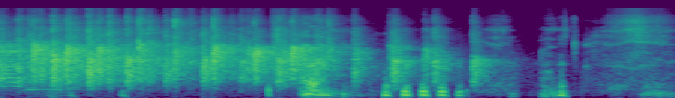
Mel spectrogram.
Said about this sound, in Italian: Vabbè, allora, allora questo, visto che c'è stato questo applauso, è il momento di entrare nel, nel mondo degno.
